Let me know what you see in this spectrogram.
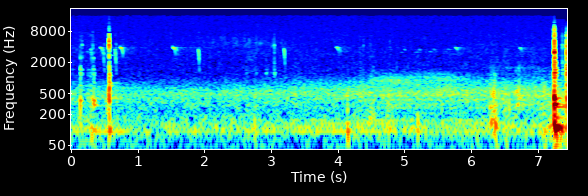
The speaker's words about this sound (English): I've 16 more wild birds here. Here's a wild bird.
